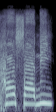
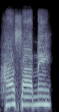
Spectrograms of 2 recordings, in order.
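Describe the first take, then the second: First: The final vowel is a clear i sound. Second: The final vowel is not a clear i. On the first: The speaker calls it right. "didengarkan onni" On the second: The speaker calls it wrong. "Anaknya masih hasane. Nah, berarti salah posisi pengucapan hurufnya"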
